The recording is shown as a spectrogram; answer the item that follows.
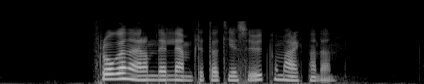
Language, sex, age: Swedish, female, 24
